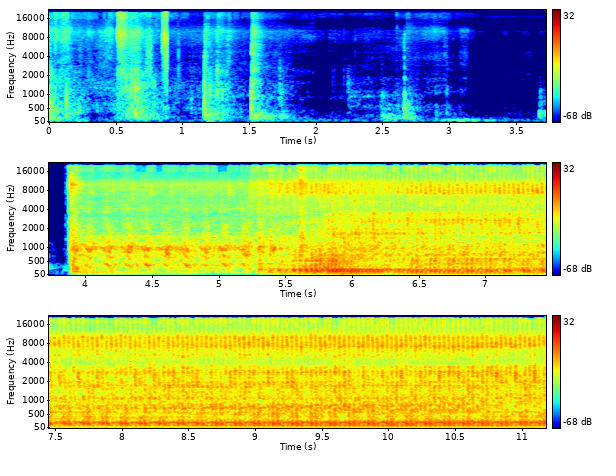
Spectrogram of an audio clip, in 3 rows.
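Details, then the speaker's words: Rebuilt engine's first run after machine-shop head work (line-honed cam bearings, new exhaust valves) and a gasket replacement: it catches and settles into a steady, even idle. Idled 15–20 minutes and is warm; has a cam seal oil leak, a coolant leak and a poorly tracking cam belt. "as you can hear it does go and it goes pretty good"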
